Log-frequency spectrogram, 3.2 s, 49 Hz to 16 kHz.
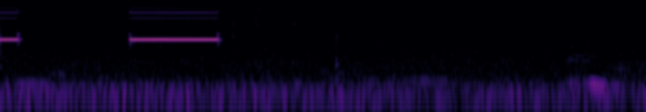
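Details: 2014 Honda Mobilio E, used-car inspection, ignition switched on from inside the cabin. A brief high beep, then one longer steady beep, then quiet; normal dashboard chime.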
